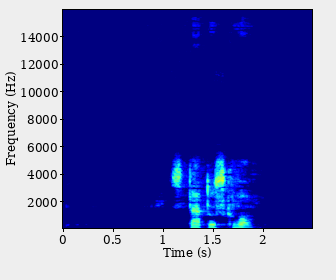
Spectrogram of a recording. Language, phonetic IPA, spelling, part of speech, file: Russian, [ˈstatʊs kvo], статус-кво, noun, Ru-статус-кво.ogg
- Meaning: status quo (the state of things)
